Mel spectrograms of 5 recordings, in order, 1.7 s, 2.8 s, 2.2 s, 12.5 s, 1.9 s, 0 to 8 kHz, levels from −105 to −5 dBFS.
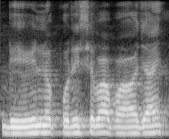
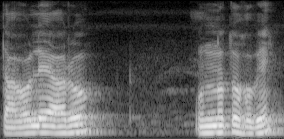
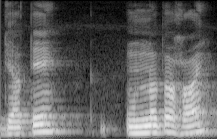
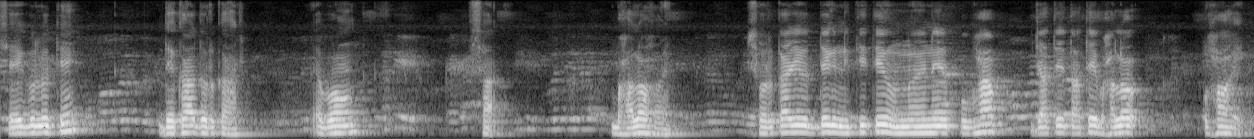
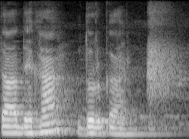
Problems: constant background noise, background conversations at intervals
